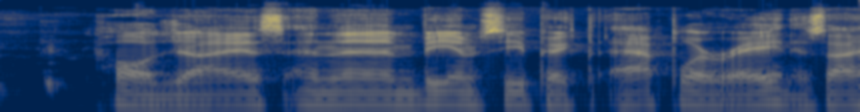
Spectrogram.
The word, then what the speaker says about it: Apparate: And then BMC picked Applerate. Is that how you pronounce that one, Matthew? Apparate.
